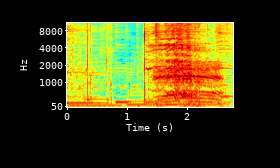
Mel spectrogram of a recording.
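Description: A horse in the Roblox game Brookhaven neighs in a loud, wavering whinny lasting over a second, preceded by a few clip-clop hoof knocks and a low game tone underneath.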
